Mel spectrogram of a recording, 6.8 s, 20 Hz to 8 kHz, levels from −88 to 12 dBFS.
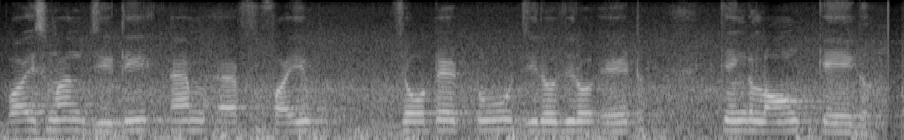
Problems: none marked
